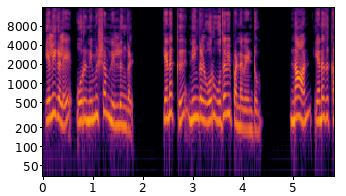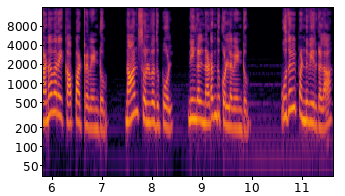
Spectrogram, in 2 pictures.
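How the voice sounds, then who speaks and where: A woman's voice: high-pitched, animated, measured pace, no echo, faint music behind, voice pushed up. A woman voicing a brave, clever young wife in a children's cartoon, speaking in an earnest, determined way. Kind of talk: cartoon voice acting.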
